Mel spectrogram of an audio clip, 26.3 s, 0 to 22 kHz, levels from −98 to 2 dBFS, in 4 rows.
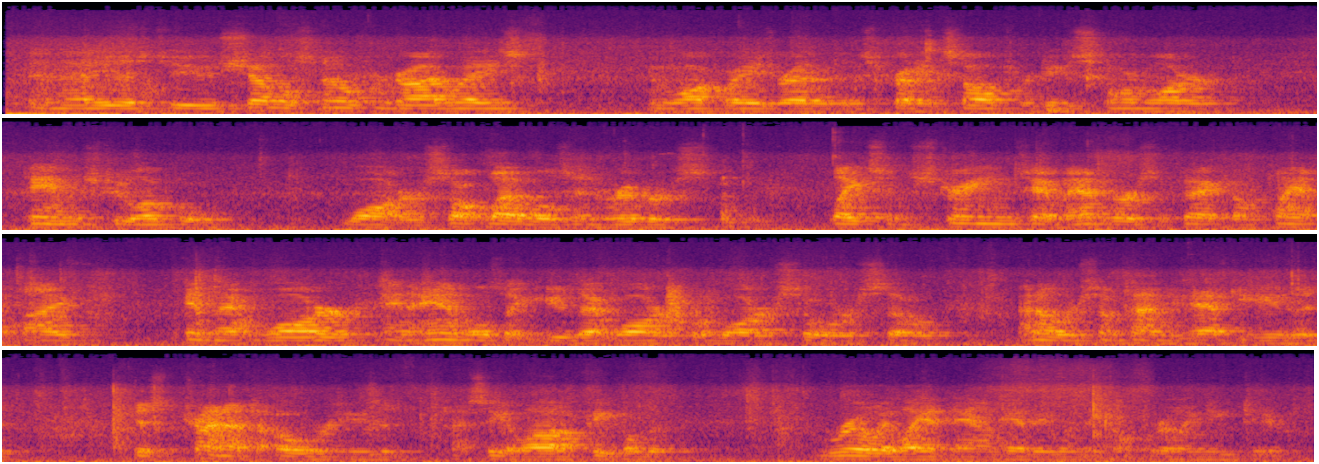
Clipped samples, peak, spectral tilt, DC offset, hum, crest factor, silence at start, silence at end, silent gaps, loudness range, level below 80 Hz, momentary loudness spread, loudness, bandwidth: under 0.1%; -2 dBFS; -4 dB/octave; under 0.1%; none; 18 dB; 0 s; 0 s; none; 3 LU; -38 dBFS; 13 LU; -19 LUFS; 19 kHz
